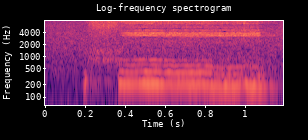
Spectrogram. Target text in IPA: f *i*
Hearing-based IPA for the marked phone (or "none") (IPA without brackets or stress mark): iː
